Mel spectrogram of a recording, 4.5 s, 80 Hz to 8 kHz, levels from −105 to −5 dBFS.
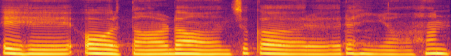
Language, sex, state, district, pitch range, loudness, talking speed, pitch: Punjabi, female, Punjab, Kapurthala, 205-230 Hz, -15 LUFS, 80 wpm, 215 Hz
